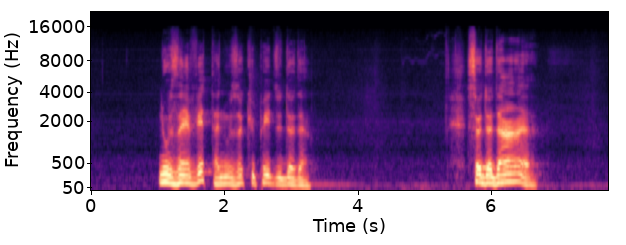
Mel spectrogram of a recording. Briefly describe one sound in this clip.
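A middle-aged man speaks calmly and clearly into a microphone.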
